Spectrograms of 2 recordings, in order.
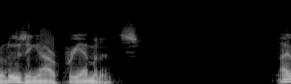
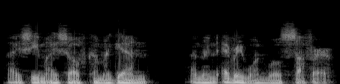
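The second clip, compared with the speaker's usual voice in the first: low, unhurried otherworldly demon, calm and sure; a patient spirit promising a way back; 6 semitones lower than usual. A narrator's reading. The demon instructs Julien in a low, calm voice.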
